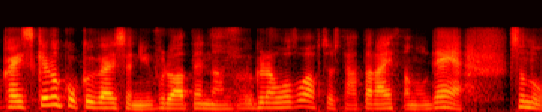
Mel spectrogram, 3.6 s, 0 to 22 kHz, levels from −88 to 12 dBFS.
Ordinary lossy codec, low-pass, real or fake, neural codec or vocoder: none; none; fake; codec, 16 kHz, about 1 kbps, DyCAST, with the encoder's durations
